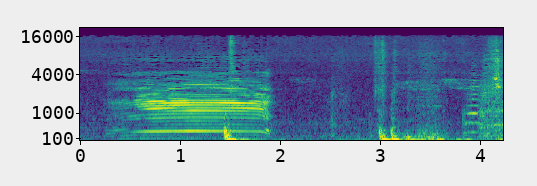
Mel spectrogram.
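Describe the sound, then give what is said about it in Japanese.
A single long, low cow moo swells and holds for over a second, clear, used to greet people who arrive, followed by fainter rustling and shuffling noises with no one speaking. “来ていただいた方は、牛の鳴き声で出迎えさせていただくというのをやっております。”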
